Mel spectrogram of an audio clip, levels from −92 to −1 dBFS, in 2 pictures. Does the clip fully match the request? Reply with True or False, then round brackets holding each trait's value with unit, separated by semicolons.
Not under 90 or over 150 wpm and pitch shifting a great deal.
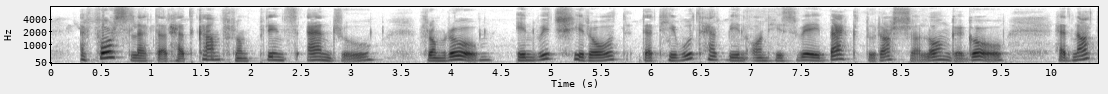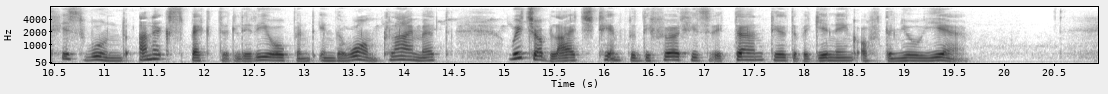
False (145 wpm; 4.1 semitones)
